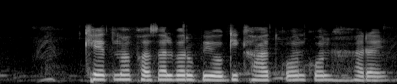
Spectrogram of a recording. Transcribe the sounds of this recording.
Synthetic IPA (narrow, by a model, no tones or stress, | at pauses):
kʰeːt̪mẽpʰəsəlbəɾʊpjoːɡikʰaːt̪koːnkoːnɦəɾəe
